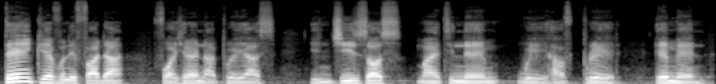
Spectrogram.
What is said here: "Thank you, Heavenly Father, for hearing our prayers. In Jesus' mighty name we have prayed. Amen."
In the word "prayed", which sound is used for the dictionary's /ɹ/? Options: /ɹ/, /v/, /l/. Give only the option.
/ɹ/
